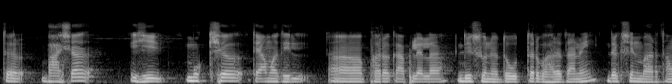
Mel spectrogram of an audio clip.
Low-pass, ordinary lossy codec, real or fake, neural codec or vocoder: none; none; real; none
